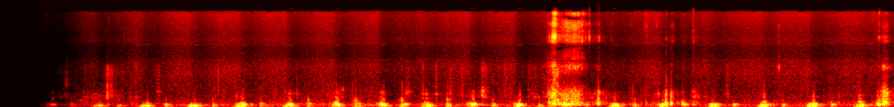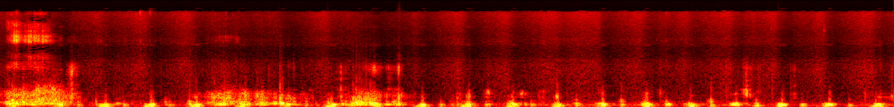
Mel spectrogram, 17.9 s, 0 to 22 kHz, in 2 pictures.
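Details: Rapid, regular heartbeat at about 130 beats a minute heard close against a female chest, presented as a roleplay of a tired fairy after flying; fast heartbeat.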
